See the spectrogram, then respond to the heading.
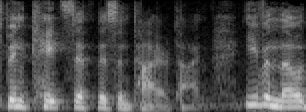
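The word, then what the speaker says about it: Cait Sith: and and the official Twitter finally said it's Kate Sith it's been Kate Sith this entire time even though there's like Mania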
